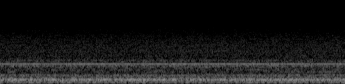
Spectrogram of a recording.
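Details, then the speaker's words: Ferroli double induction hob, cooling fan after a circuit mod raised its supply from 12 V to about 17 V. Steady airflow hiss with a faint constant hum, no rattle or wobble. Normal, even fan running. "mình đã độ cái mạch quạt cho nó quạt nó chạy nhanh hơn nhá đấy các bạn nghe nghe nghe tiếng gió"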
